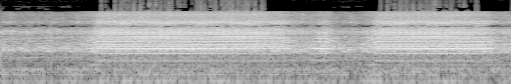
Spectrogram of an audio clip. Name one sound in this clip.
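A model train horn blares twice.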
